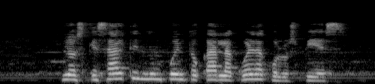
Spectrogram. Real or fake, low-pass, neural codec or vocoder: real; 7.2 kHz; none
